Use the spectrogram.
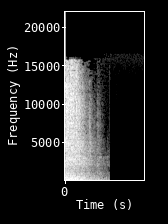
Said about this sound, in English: Well, I don't think you'll be able to open any of these lock-up garages, no matter how hard you kick the doors. Stop kicking the doors, please,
